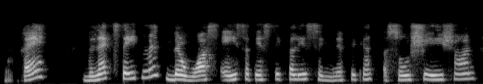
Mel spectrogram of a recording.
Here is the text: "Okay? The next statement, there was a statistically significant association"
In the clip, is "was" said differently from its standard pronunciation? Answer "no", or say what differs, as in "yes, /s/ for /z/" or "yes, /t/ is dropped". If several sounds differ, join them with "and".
yes, /s/ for /z/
